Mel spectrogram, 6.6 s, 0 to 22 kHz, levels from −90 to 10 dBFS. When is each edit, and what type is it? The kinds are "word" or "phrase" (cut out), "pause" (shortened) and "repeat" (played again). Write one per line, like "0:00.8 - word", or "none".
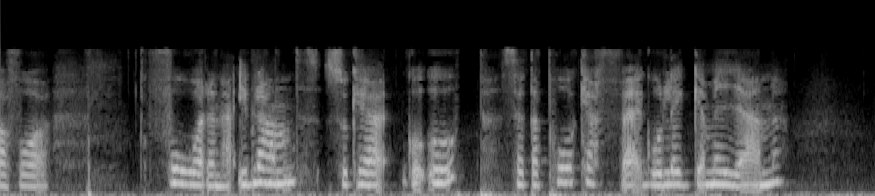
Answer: none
